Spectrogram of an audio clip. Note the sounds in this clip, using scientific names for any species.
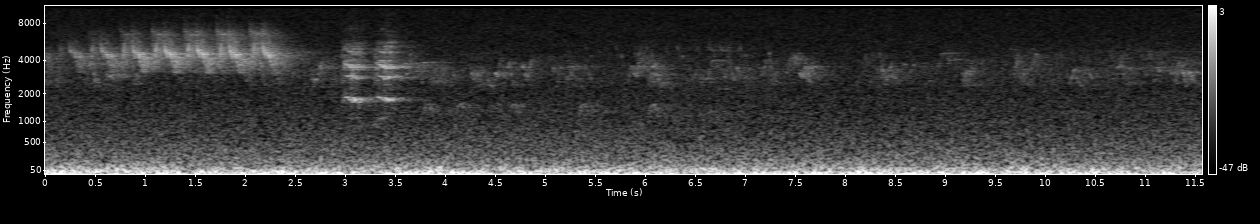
Seiurus aurocapilla, Vireo olivaceus, Cyanocitta cristata, Corvus brachyrhynchos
